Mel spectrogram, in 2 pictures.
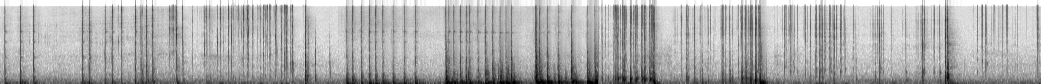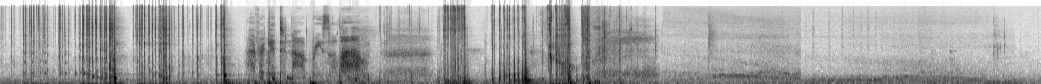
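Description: Clear plastic sticky tape crinkling, sticking and peeling right against a microphone, heard as many close, sharp crackles and scrapes. The sounds thin out near the end.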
